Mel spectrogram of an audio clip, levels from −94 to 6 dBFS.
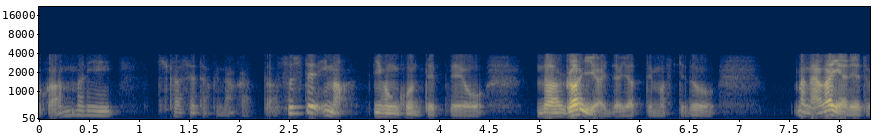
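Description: The speech comes over a G.726 ADPCM telephone path at 32 kbit/s, limited to roughly 200 Hz to 3.4 kHz, with only the light coding roughness expected at that rate and no technical faults.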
